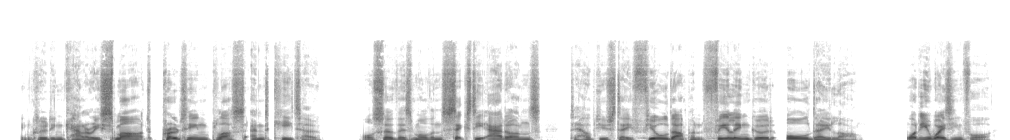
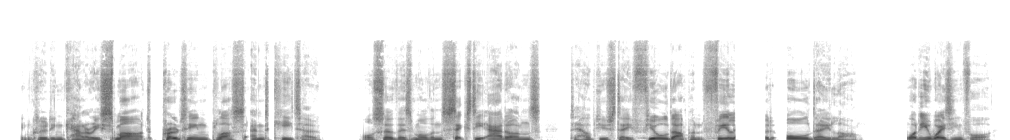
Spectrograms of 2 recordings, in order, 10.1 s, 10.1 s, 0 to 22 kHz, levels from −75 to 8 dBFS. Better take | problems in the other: first | audio cutting out; at 7.5 s

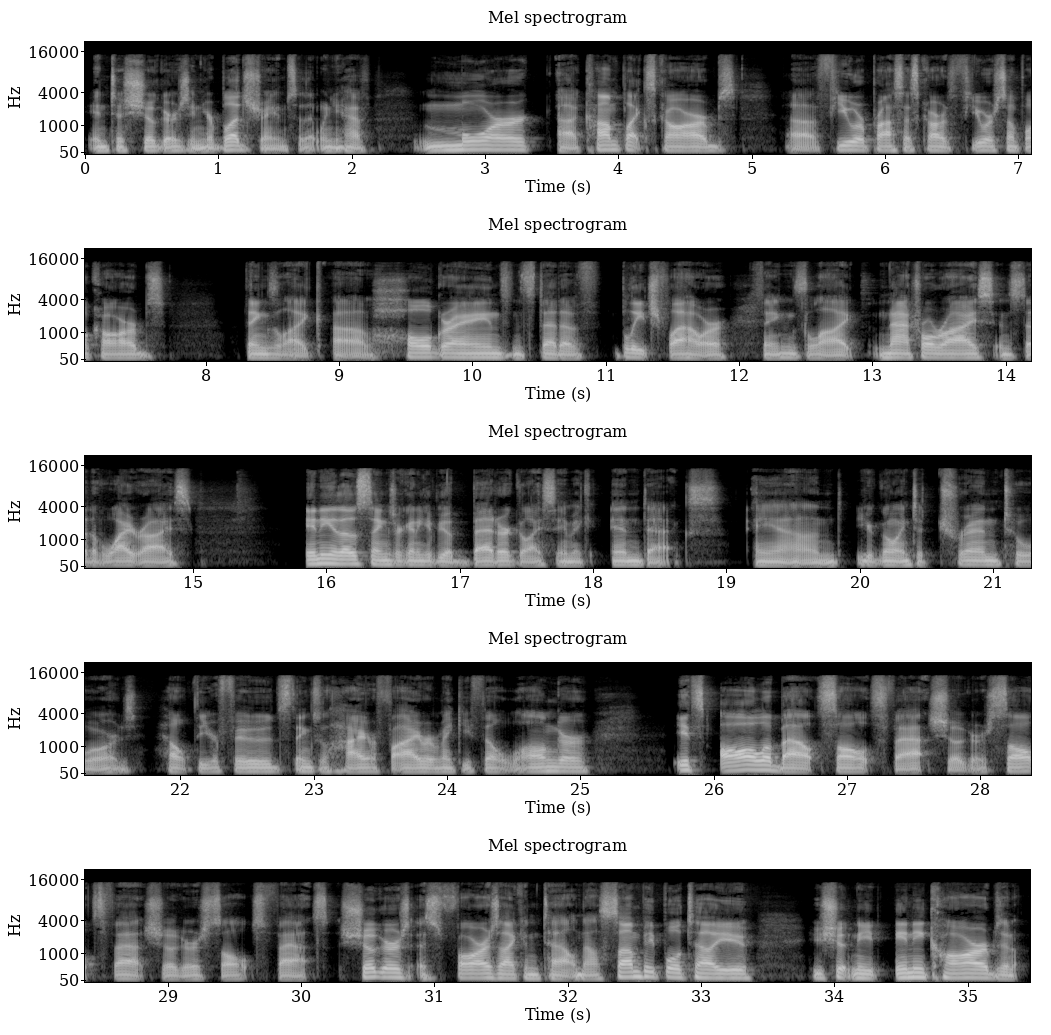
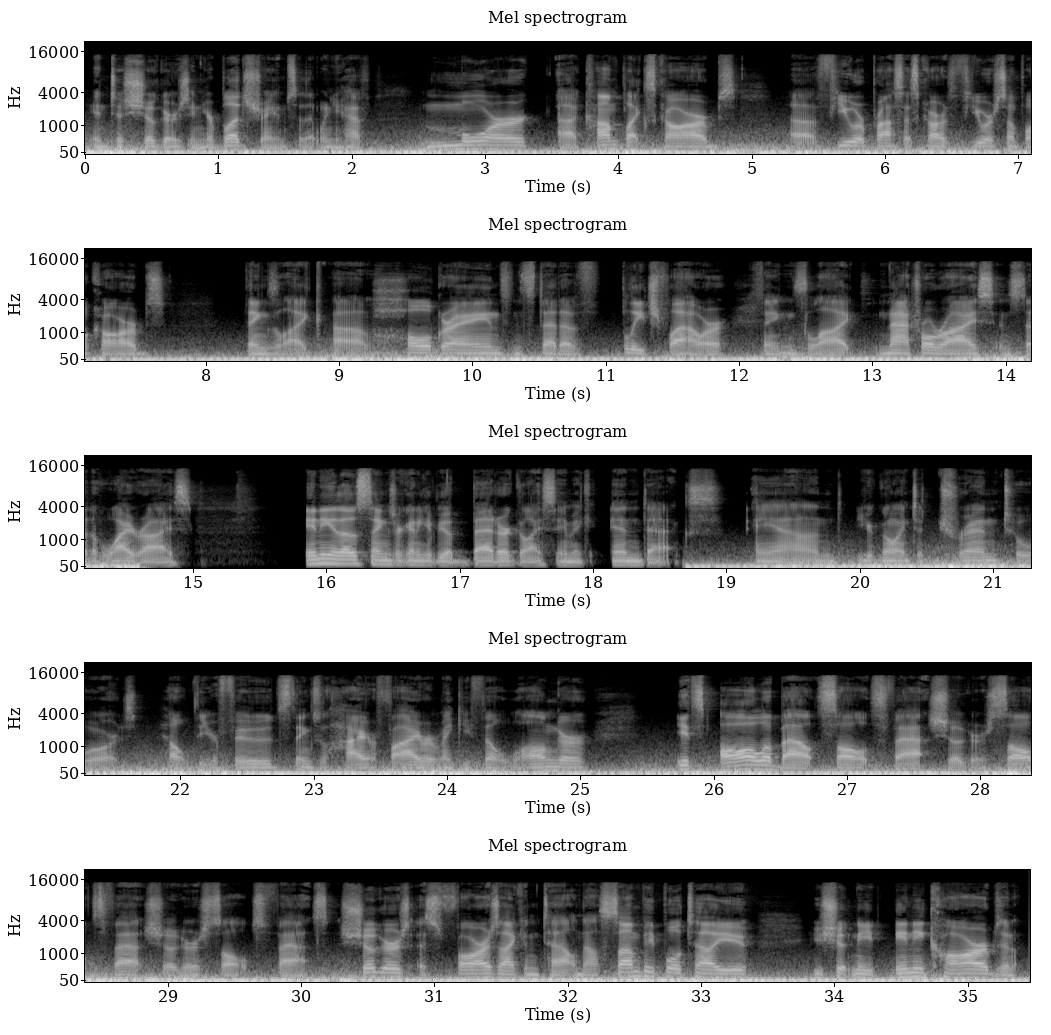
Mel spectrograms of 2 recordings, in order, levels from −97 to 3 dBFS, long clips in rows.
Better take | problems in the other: first | low rumble; noticeable; until 15 s and from 19 s on; 15 dB below the speech

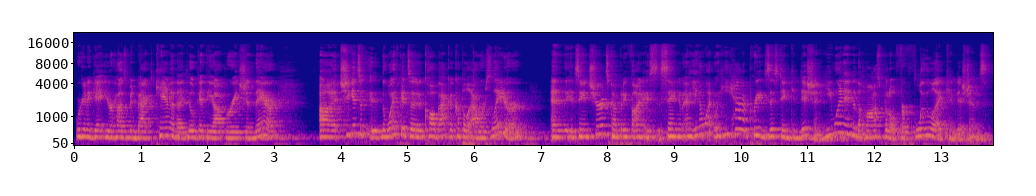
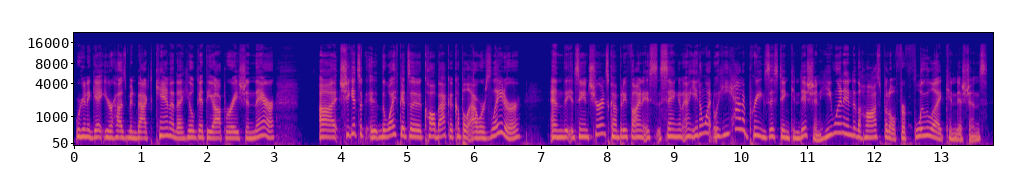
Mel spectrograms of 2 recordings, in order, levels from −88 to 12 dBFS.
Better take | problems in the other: second | room echo; slight; dies away in 0.7 s // off-mic speech; somewhat distant

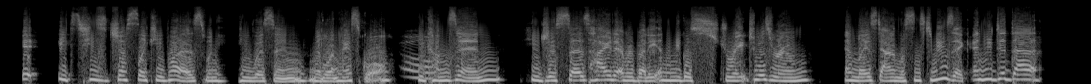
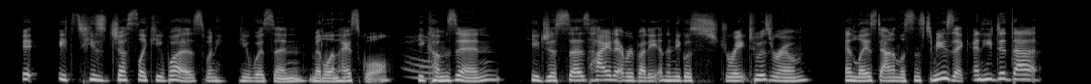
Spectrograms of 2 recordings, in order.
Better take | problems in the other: second | distortion; heavy; 6 dB below the speech

